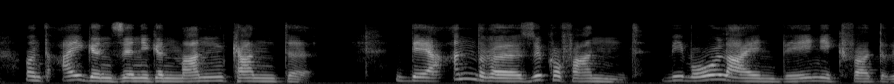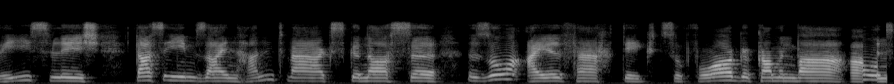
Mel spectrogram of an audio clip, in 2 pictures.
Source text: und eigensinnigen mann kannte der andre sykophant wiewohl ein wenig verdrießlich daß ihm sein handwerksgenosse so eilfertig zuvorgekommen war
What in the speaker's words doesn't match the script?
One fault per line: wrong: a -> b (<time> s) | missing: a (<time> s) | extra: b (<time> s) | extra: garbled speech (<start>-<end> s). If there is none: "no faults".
extra: garbled speech (17.4-17.9 s)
